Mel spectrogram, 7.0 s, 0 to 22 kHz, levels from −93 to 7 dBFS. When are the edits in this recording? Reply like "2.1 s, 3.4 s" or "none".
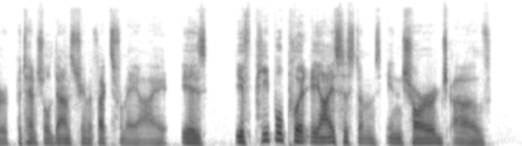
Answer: none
